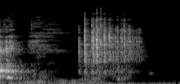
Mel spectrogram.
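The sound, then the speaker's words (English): Dice clatter across a hard table surface during a shooting roll in a tabletop game, a brief rattle followed by a louder, tumbling roll that settles after about half a second. Fairly crisp, with no voices. “8 and a flaming sword. The dice? I'm not sure on that particular die.”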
